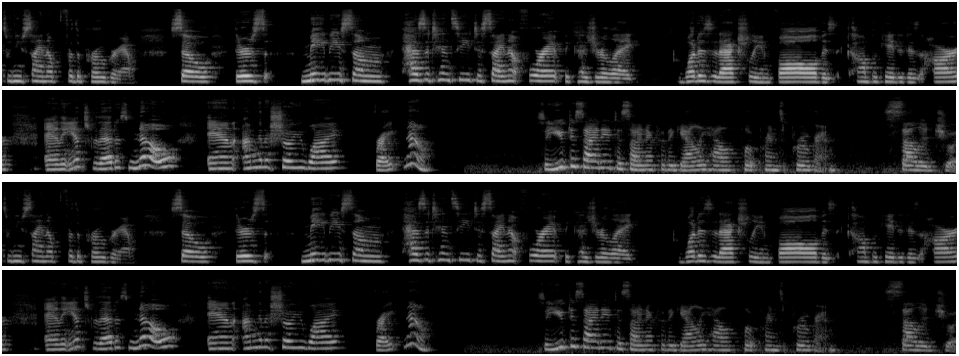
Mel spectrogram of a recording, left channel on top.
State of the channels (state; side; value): quieter; right; 4.8 dB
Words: when you sign up for the program. So there's maybe some hesitancy to sign up for it because you're like, what does it actually involve? Is it complicated? Is it hard? And the answer to that is no, and I'm going to show you why right now. So you've decided to sign up for the Gali Health Footprints program. Solid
